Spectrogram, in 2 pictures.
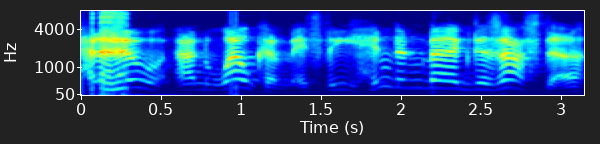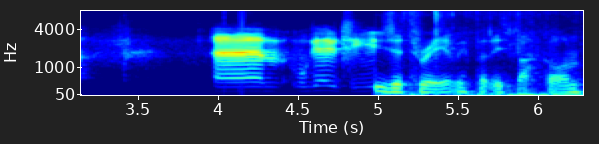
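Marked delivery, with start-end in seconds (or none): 0.1-3.0 put-on very loud, harsh, shrill old-radio announcer voice. Testing saved voice profiles, the speaker tries out a radio voice. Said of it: "We get we get the radio voice there".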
